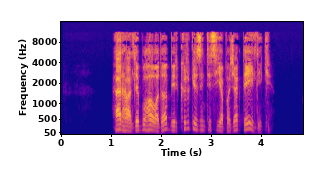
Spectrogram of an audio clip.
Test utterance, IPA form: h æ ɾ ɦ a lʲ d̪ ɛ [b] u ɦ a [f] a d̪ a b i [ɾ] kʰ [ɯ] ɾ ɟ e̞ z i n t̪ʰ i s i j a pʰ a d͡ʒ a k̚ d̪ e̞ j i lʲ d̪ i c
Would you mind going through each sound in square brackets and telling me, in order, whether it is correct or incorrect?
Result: correct, incorrect: v, correct, correct

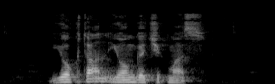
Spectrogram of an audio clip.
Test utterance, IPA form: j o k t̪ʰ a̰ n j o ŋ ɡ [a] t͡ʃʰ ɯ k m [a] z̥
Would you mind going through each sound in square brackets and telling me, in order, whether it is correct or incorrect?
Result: correct, correct

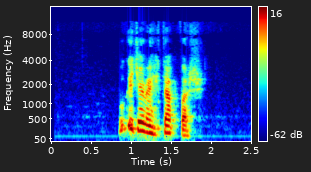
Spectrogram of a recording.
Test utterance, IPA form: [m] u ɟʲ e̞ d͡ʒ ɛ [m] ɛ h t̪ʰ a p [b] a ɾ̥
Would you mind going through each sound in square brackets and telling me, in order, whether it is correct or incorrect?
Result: incorrect: b, correct, incorrect: v

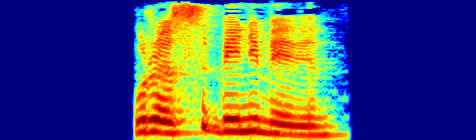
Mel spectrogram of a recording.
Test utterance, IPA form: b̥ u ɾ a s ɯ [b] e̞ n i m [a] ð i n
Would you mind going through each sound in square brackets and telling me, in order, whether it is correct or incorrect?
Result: correct, incorrect: e

